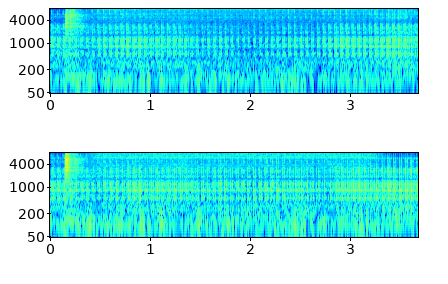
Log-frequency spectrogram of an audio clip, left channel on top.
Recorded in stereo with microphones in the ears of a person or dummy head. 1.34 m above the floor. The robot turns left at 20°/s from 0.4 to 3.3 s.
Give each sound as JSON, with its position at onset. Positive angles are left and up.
{"t": 0.1, "sound": "a snare drum", "side_deg": -35, "distance_m": 2.5}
